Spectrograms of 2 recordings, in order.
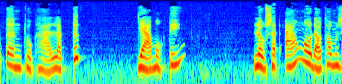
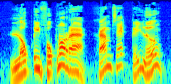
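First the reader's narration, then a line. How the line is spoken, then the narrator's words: Frowning sharp shout. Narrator (Vietnamese): Lão bèn chau mày quát lên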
